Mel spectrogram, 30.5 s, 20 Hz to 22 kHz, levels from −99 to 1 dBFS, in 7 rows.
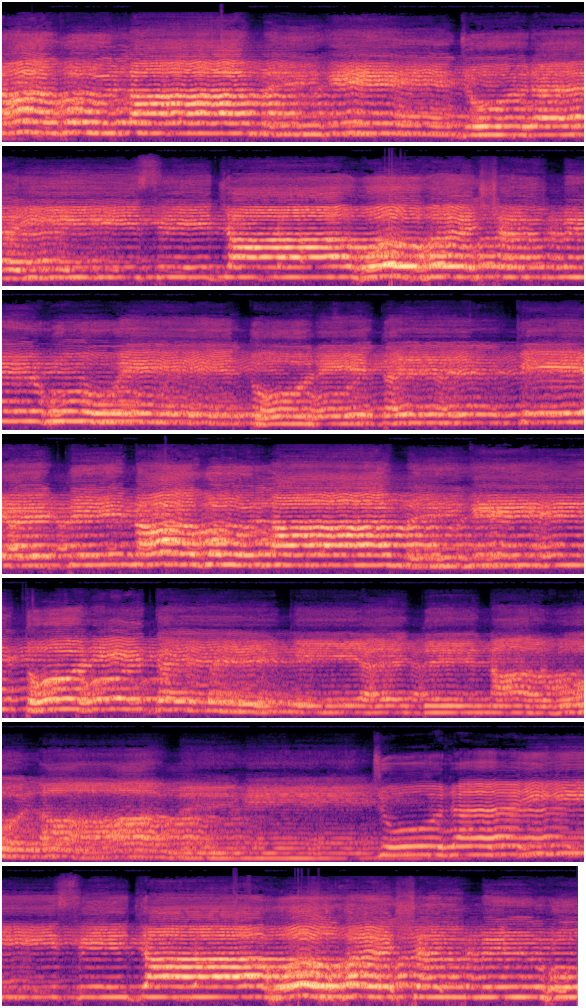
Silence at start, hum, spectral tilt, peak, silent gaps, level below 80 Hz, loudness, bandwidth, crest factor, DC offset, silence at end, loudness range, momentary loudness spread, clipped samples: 0 s; none; -3 dB/octave; 0 dBFS; none; -62 dBFS; -15 LUFS; 14.5 kHz; 16 dB; under 0.1%; 0 s; 9 LU; 12 LU; under 0.1%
